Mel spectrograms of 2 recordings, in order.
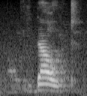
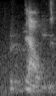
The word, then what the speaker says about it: doubt: Doubt. Doubt. Again. T is muscle. B is silent before T.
